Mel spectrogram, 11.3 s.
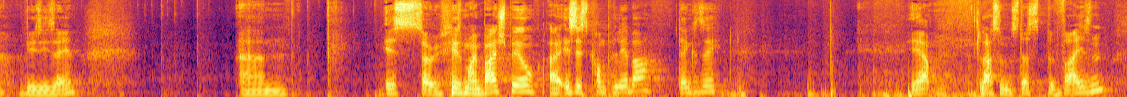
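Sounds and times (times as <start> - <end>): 
speech: 0.2 - 1.2, 2.4 - 3.0, 3.8 - 7.5, 9.1 - 11.2
computer keyboard keystrokes as code is written: 1.5 - 2.1, 2.9 - 3.7.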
